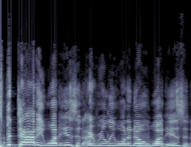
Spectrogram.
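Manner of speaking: put-on high, insistent kid voice; pestering son. Son presses dad to explain, pestering kid voice. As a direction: beg Dad for the answer like a child. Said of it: "He goes".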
